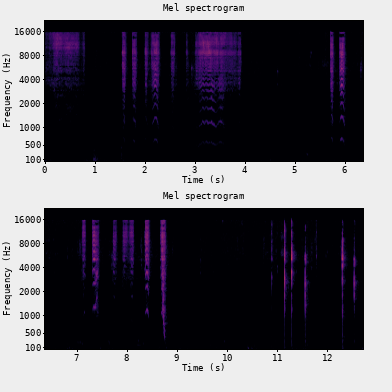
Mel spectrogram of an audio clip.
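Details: Three-week-old Staffordshire Bull Terrier puppies, awake and teething after drinking milk, being distracted at bedtime; a short, high, wavering whimper with stacked overtones rises near the middle, among scattered sharp clicks and soft rustling.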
